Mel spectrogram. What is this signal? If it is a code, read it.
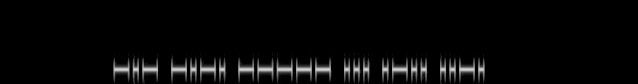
Morse code, heard as a keyed tone, about 25 wpm, 700 Hz. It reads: KC0SLF
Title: USA Call Signs - 6 Characters - Repeated 3x - 25wpm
